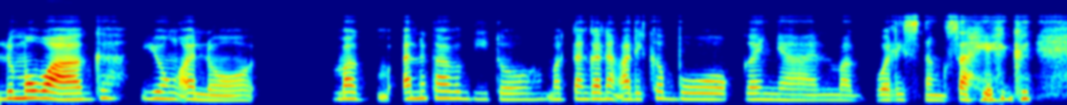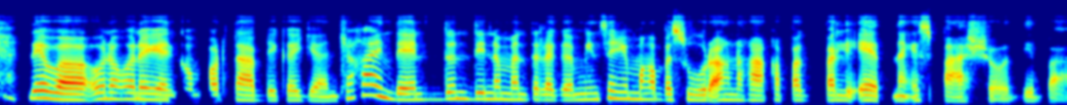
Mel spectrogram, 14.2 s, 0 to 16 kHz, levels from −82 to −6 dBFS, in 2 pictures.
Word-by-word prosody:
lumuwag 240 -3 +8 0.3
'yong 230 -1 -4
ano, 175 -4 -2 0.6
mag 230 0 +1
m 300 - -12
ano 230 +2 +1
tawag 245 -2 -2
dito? 205 -1 -10
Magtanggal 220 +1 -2
ng 210 - -9
alikabok, 215 -1 -5
ganyan, 190 -3 -7
magwalis 185 +2 -4
ng 180 -2 -7
sahig. 225 +4 0 0.4
'Di 255 0 +5
ba? 195 -2 +7
Unang-una 220 -1 0
'yan, 185 -2 +2
komportable 185 -2 -2
ka 170 - -3
diyan. 155 -2 -6
Tsaka 350 +8 +1
hindi, 200 -6 +1
do'n 230 +3 -5
din 220 -1 -2
naman 200 -1 -4
talaga 185 -2 -2
minsan 210 +5 -4
'yong 225 -1 -5
mga 205 -1 -3
basura 190 -2 +3
ang 190 -1 -7
nakakapagpaliit 175 -1 -1
ng - - -3
espasyo, - - -3
'di - - -11
ba? - - -9
205 Hz, 160 wpm, -23 LUFS, 185-225 Hz, 0.6 s, lumuwag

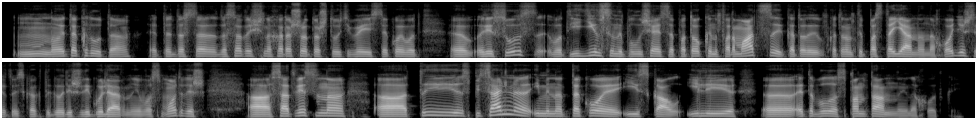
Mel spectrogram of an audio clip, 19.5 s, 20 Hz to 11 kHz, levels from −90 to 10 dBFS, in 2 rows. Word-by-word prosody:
Н 130 0 -5
ну 130 - -1
это 140 +3 0
круто. 130 -6 -6 0.2
Это 130 +3 -8
доста 130 +1 -3
достаточно 140 +2 -5
хорошо, 140 0 -1
то, 130 - -4
что 130 - -6
у - - -4
тебя 125 0 -7
есть 125 -1 -3
такой 125 +1 -4
вот, 120 -1 -5 0.3
э, 115 -1 0
ресурс. 175 - -2
Вот 120 +1 -6
единственный 145 -1 -2
получается 130 0 -2
поток 140 +2 -3
информации, 130 +4 +2
который 120 -1 -3
в - - -22
котором 130 0 -5
ты - - -8
постоянно 130 -4 +3
находишься, 130 - -4
то - - -13
есть 105 - -9
как 115 -2 -7
ты 115 - -12
говоришь 115 +1 -4
регулярно, 120 -3 +2
его 105 0 -6
смотришь. 140 +3 -4 0.4
А, 115 0 +8
соответственно, 155 +1 +3 0.3
а, 120 0 +7
ты 180 +4 -1
специально 195 - +4
именно 145 -2 -2
такое 140 0 +3
и 130 +2 -4
искал, 110 -4 +2
или, 145 -1 -1 0.2
э, - - -2 0.3
это 130 - -1
было 140 +1 -1
спонтанной 130 -8 0
находкой? 95 +1 -16
130 Hz, 155 wpm, -23 LUFS, 120-145 Hz, 0.4 s, А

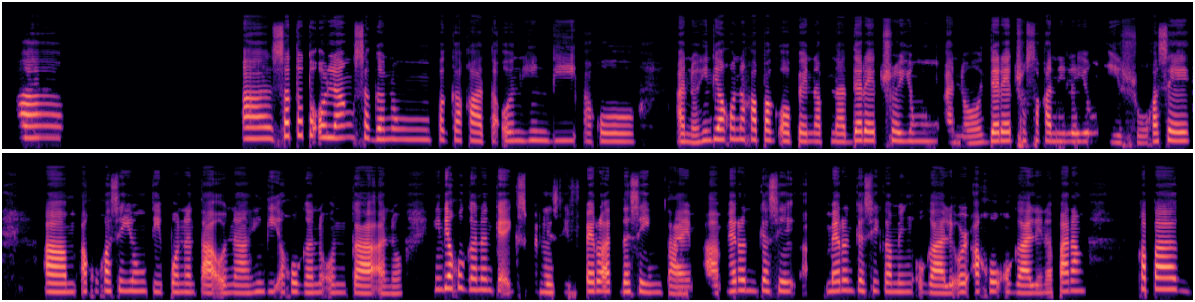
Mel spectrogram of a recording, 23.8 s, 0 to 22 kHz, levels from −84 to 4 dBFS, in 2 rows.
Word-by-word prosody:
Ah 315 -1 +2 1.8
Ah, 295 0 +4
sa 365 - +3
totoo 365 -3 +2
lang 320 +1 +3
sa 320 0 -2
gano'ng 275 -1 -4
pagkakataon, 240 -2 -2
hindi 240 0 -8
ako 220 -1 -4 0.4
ano 205 -3 +1
hindi 250 +7 0
ako 275 +1 +3
nakapag-open 250 -5 0
up 215 - -2
na 215 -1 -2
diretso 245 +2 +1
'yong 225 -1 -5
ano 185 0 -5
diretso 235 +3 +3
sa 240 0 -6
kanila 220 -1 -2
'yong 225 0 -5 0.2
issue. 185 -1 -11
Kasi, 235 0 +2 0.5
um, 230 0 +8
ako - - -1
kasi 265 0 0
'yong 255 -1 -5
tipo 235 0 -4
ng 230 0 -2
tao 205 - +4
na 210 -1 -2
hindi 240 +3 -7
ako 245 - -2
ganoon 220 -1 -5
ka-ano 195 -2 +4 0.3
hindi 300 +2 +1
ako 335 +1 +4
ganoon 290 -3 -2
ka-expressive. 230 -5 -3
Pero 250 0 +5
at 250 - +4
the 240 - +2
same 225 -3 -3
time, 185 -2 0
ah, 100 0 +1
meron 260 0 +1
kasi 255 -2 -1
a - - -12 0.2
meron 260 +2 +1
kasi 265 -1 -3
kaming 235 -1 -3
ugali 205 -2 +3
or 235 - 0
akong 250 +1 +1
ugali 210 -2 +2
na - - -7
parang 260 +1 +3 0.5
kapag, 305 -1 +6
240 Hz, 150 wpm, -22 LUFS, 220-270 Hz, 1.8 s, um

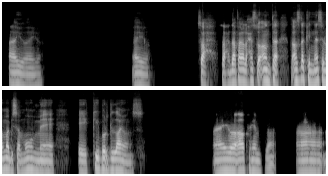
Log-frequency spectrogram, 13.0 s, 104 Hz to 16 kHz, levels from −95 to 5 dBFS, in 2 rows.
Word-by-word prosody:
أيوه، 115 -3 -4
أيوه. 105 +1 -12 1.9
أيوه. 110 -2 -5 0.9
صح، - - -1
صح، 120 -1 -2
ده 130 +2 +4
فعلًا 140 +1 +5
لاحظته، 140 +2 0
آه، 145 - +5
أنت 135 -4 +1
أنت - - 0
قصدك 145 +2 +2
الناس 140 +3 0
اللي 135 -1 +2
هم 140 - +4
بيسموهم 120 +1 -2
آآ 115 -1 -1 0.8
Keyboard 135 -1 +2
Lions. 115 -5 0 1.4
أيوه، 125 +1 +2 0.2
آه، - - +3
فهمت، 125 -2 -4
آه. - - -6 0.4
آه، 120 -1 -1
120 Hz, 110 wpm, -24 LUFS, 115-130 Hz, 1.9 s, فعلًا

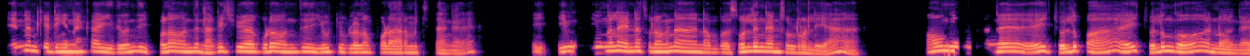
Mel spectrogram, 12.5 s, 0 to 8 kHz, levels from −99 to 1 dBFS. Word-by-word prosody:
என்னன்னு 200 +1 -2
கேட்டீங்கன்னாக்கா, 165 0 +1
இது 145 - -3
வந்து, 180 +4 0
இப்போலாம் 170 +4 0
வந்து, 165 +1 +2
நகைச்சுவையா 175 +5 0
கூட 165 +3 +2
வந்து 160 +2 0
YouTubeலலாம் 150 -2 -2
போட 145 0 -2
ஆரம்பிச்சுட்டாங்க. 130 -5 -6 0.8
இ - - -4 0.2
இவு 190 +1 +2 0.2
இவுங்க 190 +1 0
எல்லாம் 200 -2 +3
என்ன 190 - +2
சொல்லுவாங்கன்னா, 175 +2 +2 0.2
நம்ப 140 -2 -4
சொல்லுங்கன்னு 175 -2 +3
சொல்றோம் 130 -2 -2
இல்லையா, 105 +8 -3 1.0
அவுங்க 200 +2 +4 0.4
வந்து 175 +2 +2 0.3
ஏய் 185 -1 +1
ச்சொல்லுப்பா, 160 +1 +2 0.3
ஏய் 190 +3 +1
ச்சொல்லுங்கோன்னுவாங்க. 155 - +1
165 Hz, 135 wpm, -22 LUFS, 145-185 Hz, 1.0 s, அவுங்க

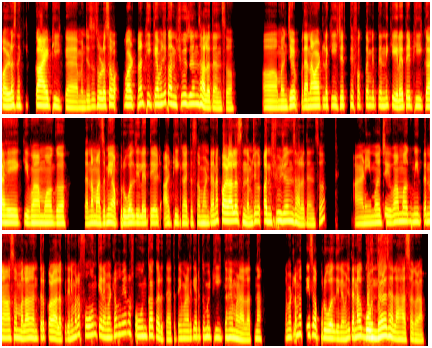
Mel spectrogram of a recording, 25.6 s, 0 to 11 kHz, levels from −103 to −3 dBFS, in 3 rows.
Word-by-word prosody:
कळलंच 170 +1 +3
नाही, 180 - -1
की 180 - -25 0.2
काय 185 -1 +7
ठीक 160 -3 -5
आहे, 140 -1 -1
म्हणजे 135 +1 -5
असं 165 +2 -7
थोडंसं 175 +3 +1 0.2
वाटतं 195 +3 +1
ठीक 225 -4 -3
आहे, 210 - +5
म्हणजे 215 +4 +1
कनफ्यूजन 220 +1 +1
झालं 165 -9 +4
त्यांचं. 130 -2 -5 0.6
अ, 145 - -6 0.3
म्हणजे 150 +5 +1 0.2
त्यांना 160 +1 +3
वाटलं, 175 0 +2
की 180 -1 -2
जे 180 - +1
ते 190 - -3
फक्त 185 0 -8
मी 180 -1 -3
त्यांनी 175 0 -2
केलंय, 160 -3 +2
ते 180 - +2
ठीक 170 -1 -3
आहे 160 -1 +4
किंवा 155 0 +1
मग 155 0 0
अ, 150 0 +2 0.4
त्यांना 145 +1 -2
माझं 150 0 0
मी 165 +1 +2
अप्रूव्हल 150 +2 +1
दिलंय 155 -1 0
ते 155 0 0 0.3
ठीक 155 -1 -5
आहे. 150 - -1
तसं 150 +2 -7
म्हणणं 150 +5 -1
कळालंच 195 -1 +6
नाही, 160 -4 +1
म्हणजे 185 +7 -3
कन्फ्युजन 195 +1 +2
झालं 145 -8 -2
त्यांचं 125 - -8 0.7
आणि 140 +2 -3
मग 160 +2 -1
जेव्हा 170 +1 -1
मग 185 0 0
मी 180 +1 -1
त्यांना 180 0 0
असं 175 +2 -3
मला 170 -1 +1
नंतर 175 +2 -4
कळालं, 165 -4 +3
की 155 - -16
त्यांनी 155 +1 -4
मला 215 - -1
फोन 240 +3 0
केला, 220 -4 -1
म्हंटलं, 185 +5 -3
"तुम्ही 265 +3 -4
मला 290 - -6
फोन 215 0 0
का 230 +2 0
करताय?" 150 -6 -4
तर 145 - -17
ते 170 - -5
म्हणाले, 170 0 -3
की 195 - -6
"अरे, 190 0 -6
तुम्ही 200 +1 -2
ठीक 180 -1 -5
आहे 185 0 +1
म्हणालात 140 -7 0
ना?" 165 0 -3
तर 170 +2 -19
म्हंटलं 195 +3 -3
"मग 265 - -1
तेच 245 +1 -2
अप्रूव्हल 180 -6 +2
दिलं." 155 -1 -2
म्हणजे 165 +4 -2
त्यांना 195 +2 +2
गोंधळ 185 +3 +9
झाला 190 -8 +2
हा 145 - 0
सगळा, 130 -5 -4
170 Hz, 215 wpm, -22 LUFS, 155-190 Hz, 0.7 s, गोंधळ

